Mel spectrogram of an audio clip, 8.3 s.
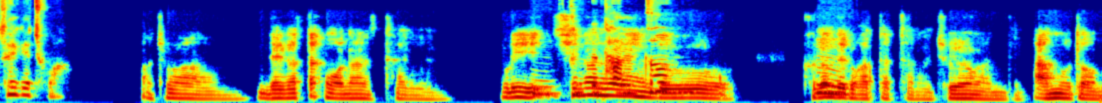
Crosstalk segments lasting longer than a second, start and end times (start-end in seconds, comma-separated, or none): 4.0-5.2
